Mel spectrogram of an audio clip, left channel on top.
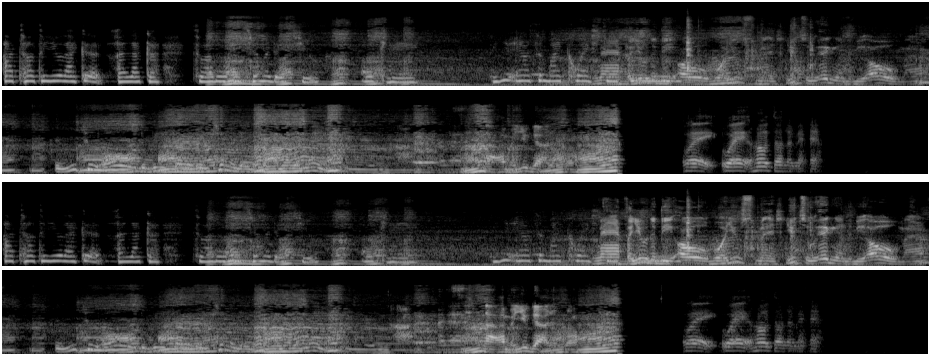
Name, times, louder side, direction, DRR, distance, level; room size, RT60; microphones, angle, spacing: voice 1, 0.0-4.2 4.9-6.8 9.8-12.7, left 4 dB, 40° left, 0.3 m, -31 dB
sound 1, 2.0-4.5 5.1-8.1 8.4-8.5 9.1-15.4, left 2 dB, 80° left, 1.2 m, -29 dB
sound 2, 3.7-8.8, right 1 dB, 5° right, 0.7 m, -39 dB
voice 2, 5.9-9.3 12.9-15.1, right 5 dB, 60° right, 0.5 m, -28 dB
voice 3, 16.1-17.6, left 3 dB, 55° left, 0.8 m, -34 dB
3.4 x 2.6 x 3.1 m
head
